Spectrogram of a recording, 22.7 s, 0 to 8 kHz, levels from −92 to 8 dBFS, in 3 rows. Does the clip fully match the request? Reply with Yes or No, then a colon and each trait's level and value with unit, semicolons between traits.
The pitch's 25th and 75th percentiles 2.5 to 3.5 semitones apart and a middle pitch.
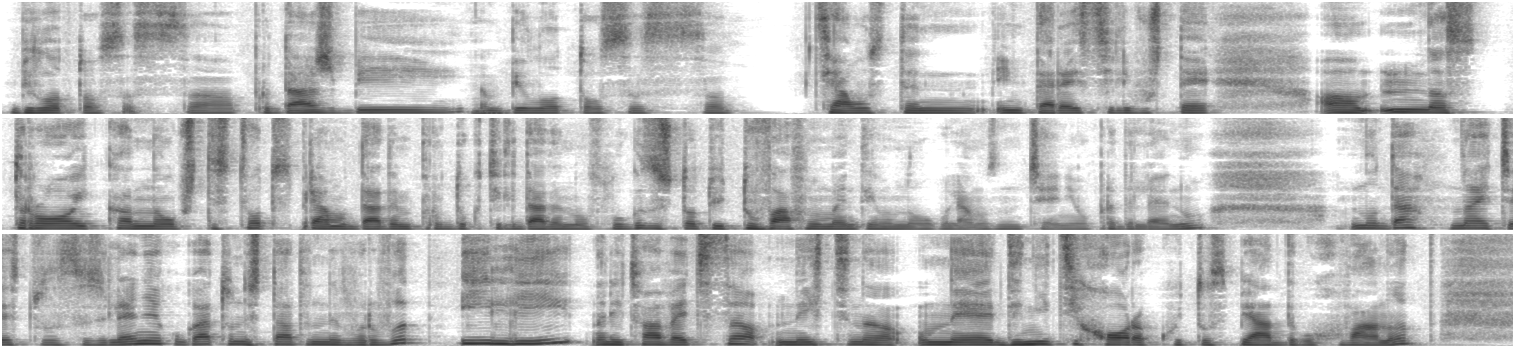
Yes: average, 2.8 semitones; medium, 150 Hz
